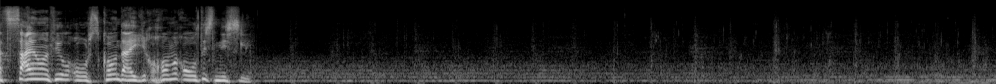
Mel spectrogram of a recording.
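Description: Footsteps crunch softly on leaves and dirt.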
